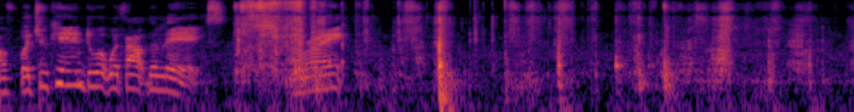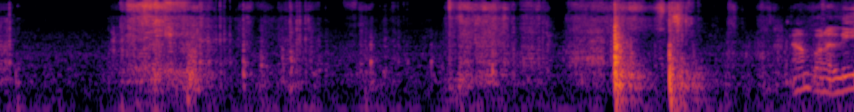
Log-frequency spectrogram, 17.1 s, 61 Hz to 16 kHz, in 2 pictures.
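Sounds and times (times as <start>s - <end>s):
paper rustling: 2.3s - 8.8s, 9.6s - 17.0s.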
